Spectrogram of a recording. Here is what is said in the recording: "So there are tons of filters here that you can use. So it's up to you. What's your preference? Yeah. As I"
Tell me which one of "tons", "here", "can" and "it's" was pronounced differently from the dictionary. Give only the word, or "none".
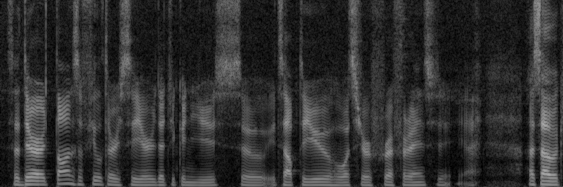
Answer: tons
